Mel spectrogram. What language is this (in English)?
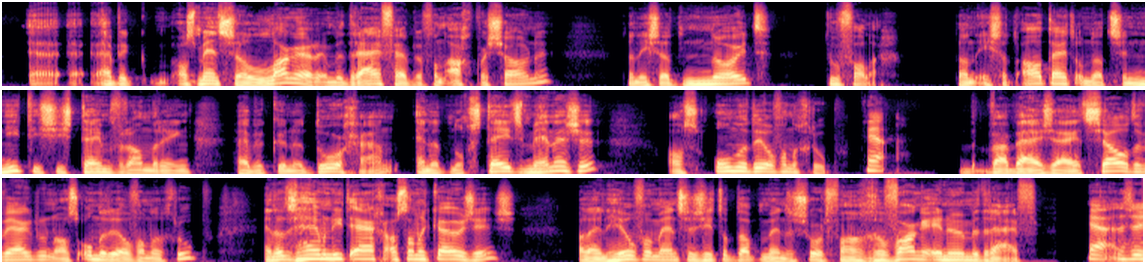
Dutch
